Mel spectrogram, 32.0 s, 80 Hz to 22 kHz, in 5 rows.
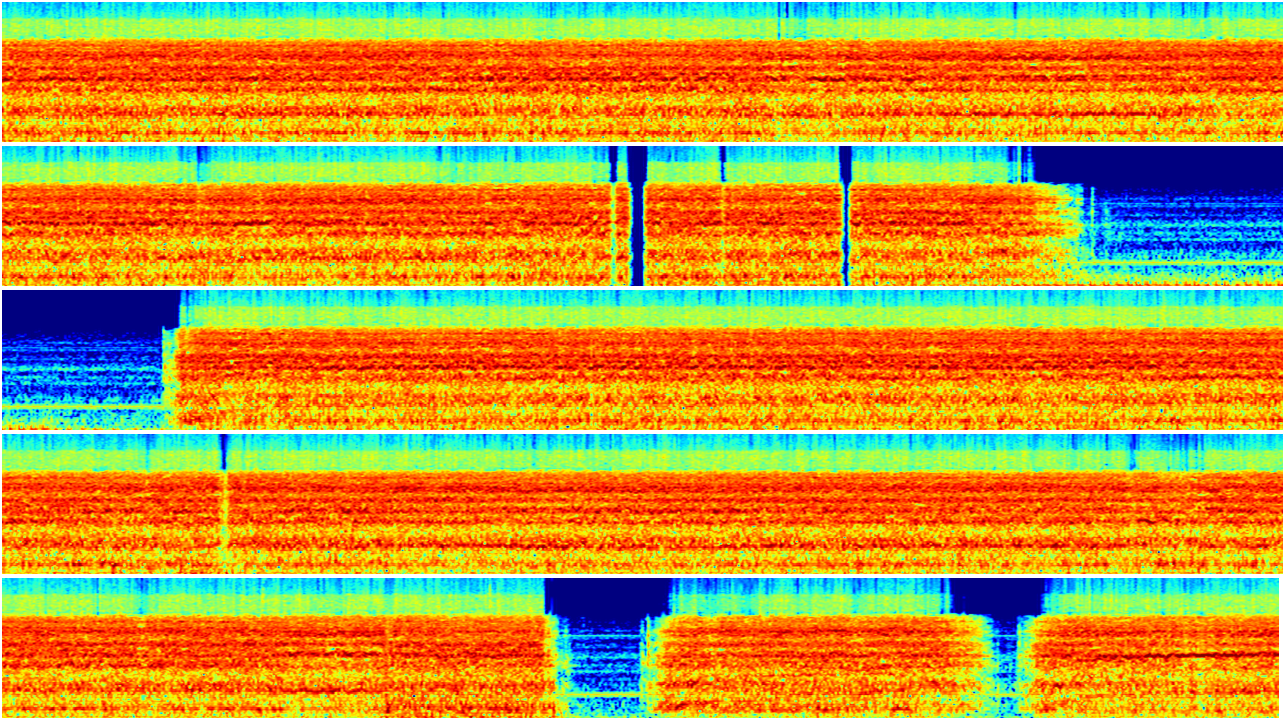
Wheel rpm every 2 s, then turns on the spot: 230, 220, 220, 220, 220, 140, 10, 190, 210, 220, 230, 230, 240, 220, 120, 130.
none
